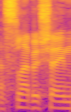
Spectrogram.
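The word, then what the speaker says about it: Labuschagne: two for four yeah slabby shane rhymes with champagne was the uh the easier version that i was told although uh probably when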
